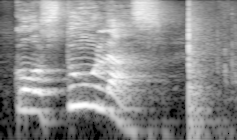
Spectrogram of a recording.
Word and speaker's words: Κοστούλας: Κοστούλας. Syllables.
